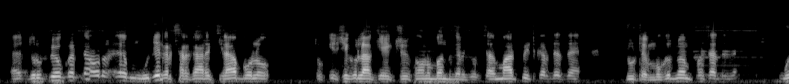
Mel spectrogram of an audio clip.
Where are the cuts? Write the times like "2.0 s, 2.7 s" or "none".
1.6 s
